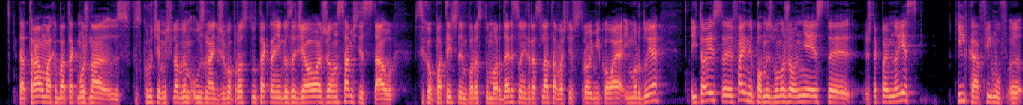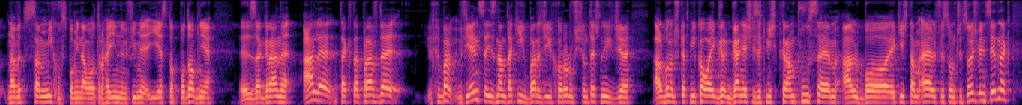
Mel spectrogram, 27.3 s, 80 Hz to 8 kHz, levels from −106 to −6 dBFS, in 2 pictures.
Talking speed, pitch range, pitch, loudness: 205 wpm, 150-180 Hz, 165 Hz, -27 LUFS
